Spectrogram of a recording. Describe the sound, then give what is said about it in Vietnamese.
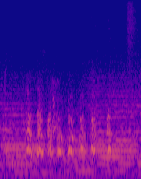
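Dogs barking at night produce a quick series of short, sharp, mid-pitched barks and yips over a steady droning background tone, fairly faint overall. “Tôi thầm nghĩ, có khi mấy con chó này bị điên, tự dưng lại loạn lên giữa đêm thanh vắng như thế này”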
